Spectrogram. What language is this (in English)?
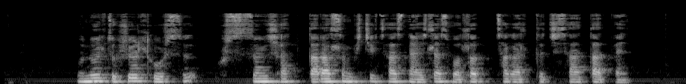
Mongolian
